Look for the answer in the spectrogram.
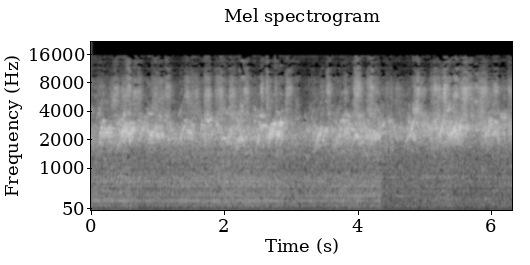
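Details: Budgerigars chatter in a thick chorus of high, twittering and slightly buzzy notes that rise and fall in loudness without stopping.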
